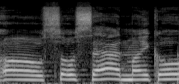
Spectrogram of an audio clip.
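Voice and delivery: mock sympathy. Teasing friend over the beer.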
